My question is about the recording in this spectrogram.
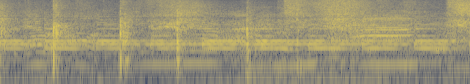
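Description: Background music with a steady beat: held synth-like chord tones over a regular tapping rhythm, about three beats a second.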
